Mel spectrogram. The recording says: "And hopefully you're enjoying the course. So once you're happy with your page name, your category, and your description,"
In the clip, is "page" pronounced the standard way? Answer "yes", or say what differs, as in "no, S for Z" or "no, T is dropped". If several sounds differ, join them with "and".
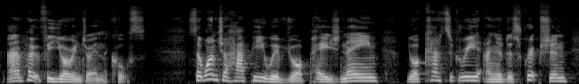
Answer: yes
